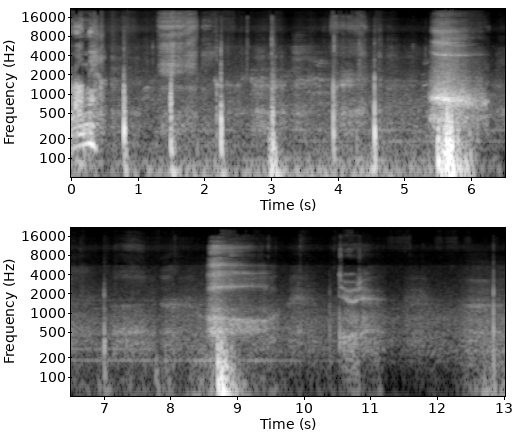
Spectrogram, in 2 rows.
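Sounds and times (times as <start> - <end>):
person exhaling heavily: 5.4 - 6.2.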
